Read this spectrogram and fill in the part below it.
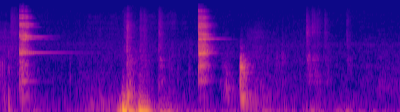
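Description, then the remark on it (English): Glasses clink together in a toast over barrel-aged strong ale beer, a bright ringing tap followed by a few softer chinks and a dull thump, with no talking. “So, cheers. Cheers. Yeah, cheers.”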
